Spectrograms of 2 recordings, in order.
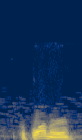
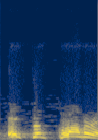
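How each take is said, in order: First: Said in the usual way. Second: High, bellowing shout; top of his voice. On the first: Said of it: "He says". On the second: Retold or imitated. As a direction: yell it out, fed up. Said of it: "at the top of his voice".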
